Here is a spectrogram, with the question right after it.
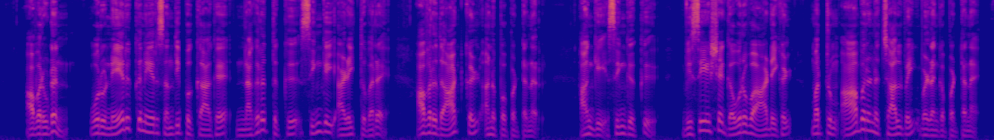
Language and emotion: Tamil, neutral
